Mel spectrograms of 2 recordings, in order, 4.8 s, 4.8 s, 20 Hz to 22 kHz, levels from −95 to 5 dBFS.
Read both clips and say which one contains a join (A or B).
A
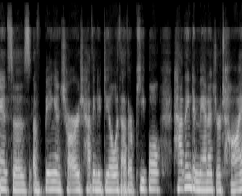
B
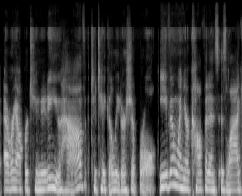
B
